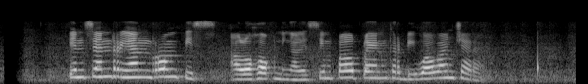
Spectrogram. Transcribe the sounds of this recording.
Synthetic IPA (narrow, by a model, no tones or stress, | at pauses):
pinsɛnrianrɔmpisʔalɔɦɔk̚niŋalisimpəlplɛnkərdiwawaɲt͡ʃaɾa̰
